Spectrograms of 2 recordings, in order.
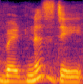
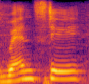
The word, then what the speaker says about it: Wednesday: Many of us say Wednesday, but it is not Wednesday, it is Wednesday.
